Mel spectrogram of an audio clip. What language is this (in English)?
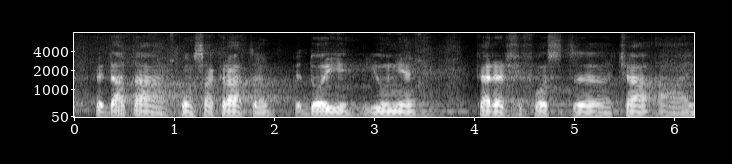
Romanian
